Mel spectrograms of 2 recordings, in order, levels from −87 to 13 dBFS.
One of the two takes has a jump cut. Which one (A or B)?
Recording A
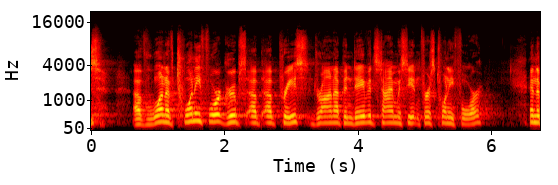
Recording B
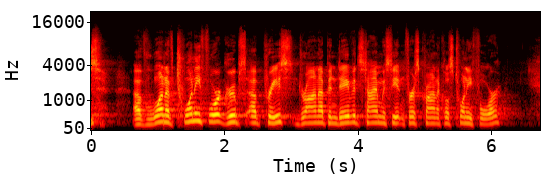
A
